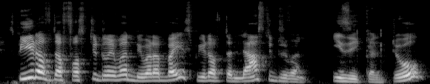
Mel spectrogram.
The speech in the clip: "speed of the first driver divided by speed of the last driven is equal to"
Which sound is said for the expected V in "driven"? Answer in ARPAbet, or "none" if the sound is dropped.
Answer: V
